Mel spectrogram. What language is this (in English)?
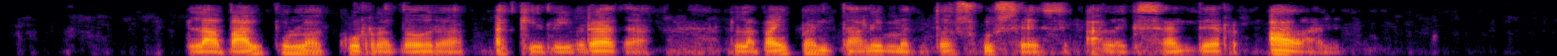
Catalan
